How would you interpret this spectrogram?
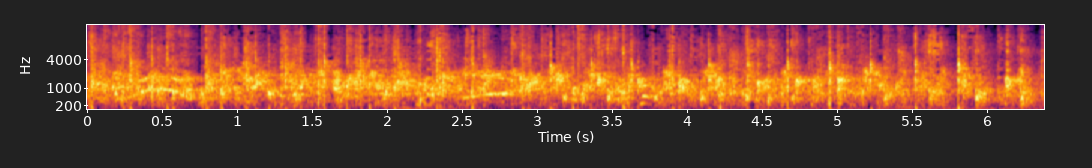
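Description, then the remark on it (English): An audience at Valiant Summit 2017 applauds steadily for Eric Heiser, dense overlapping claps at an even, fairly loud level for several seconds without a pause, and no voices come through. “Let's have a big round of applause for Mr. Eric Heiser.”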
